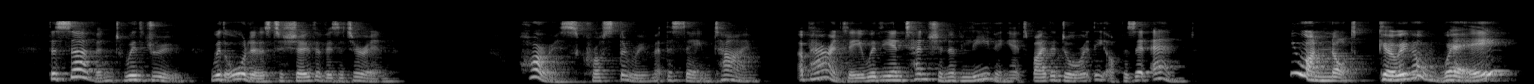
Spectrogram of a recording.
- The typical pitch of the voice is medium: Yes, medium, 180 Hz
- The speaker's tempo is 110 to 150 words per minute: Yes, average, 145 wpm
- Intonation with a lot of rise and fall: Yes, wide, 6.2 semitones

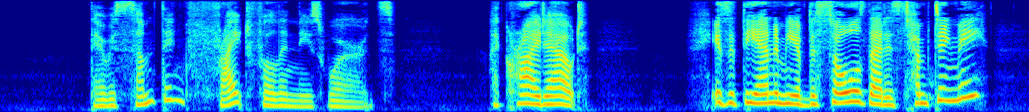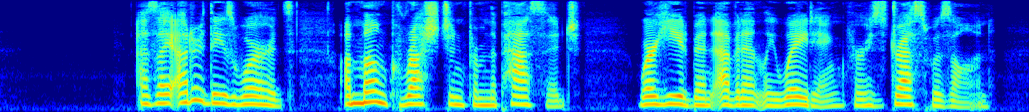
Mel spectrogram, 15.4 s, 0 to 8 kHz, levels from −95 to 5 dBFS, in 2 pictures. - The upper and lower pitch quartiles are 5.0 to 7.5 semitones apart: Yes, wide, 5.5 semitones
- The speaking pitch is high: Yes, high, 210 Hz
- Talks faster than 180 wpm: No, average, 165 wpm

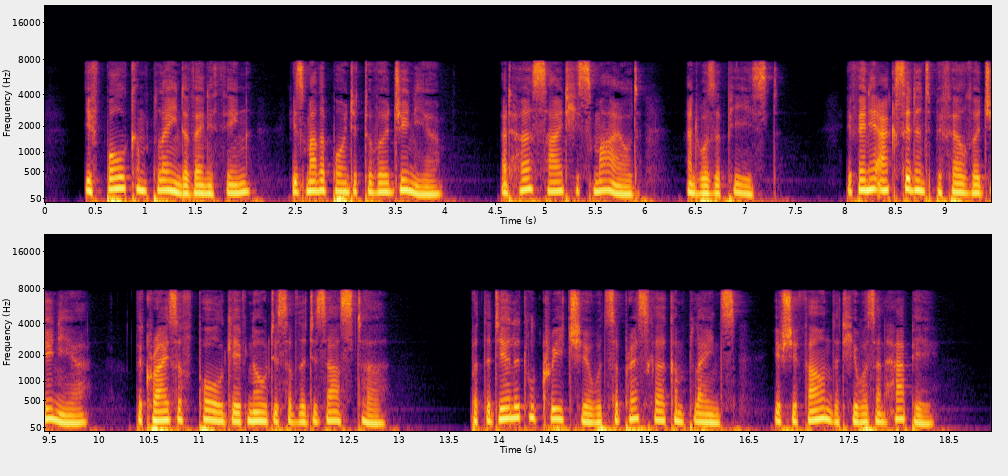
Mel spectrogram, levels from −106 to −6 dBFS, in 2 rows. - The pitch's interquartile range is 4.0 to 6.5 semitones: Yes, average, 4.4 semitones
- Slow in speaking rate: No, average, 150 wpm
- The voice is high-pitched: No, medium, 145 Hz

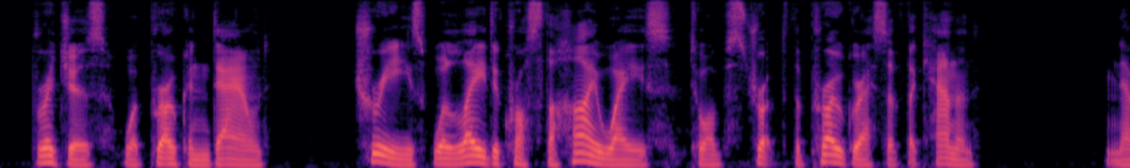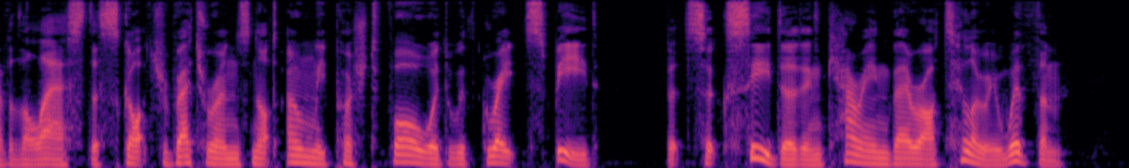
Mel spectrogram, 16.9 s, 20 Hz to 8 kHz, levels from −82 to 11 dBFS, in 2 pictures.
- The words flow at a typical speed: No, slow, 125 wpm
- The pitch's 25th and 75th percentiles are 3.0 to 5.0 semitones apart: Yes, average, 4.0 semitones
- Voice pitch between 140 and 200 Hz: No, low, 100 Hz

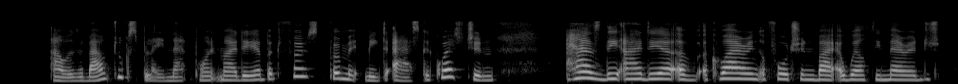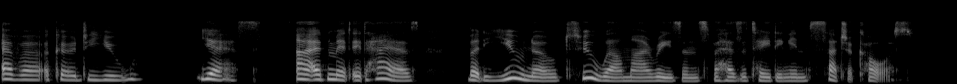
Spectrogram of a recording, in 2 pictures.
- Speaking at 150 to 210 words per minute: Yes, average, 155 wpm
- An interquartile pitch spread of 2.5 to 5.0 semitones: No, wide, 5.5 semitones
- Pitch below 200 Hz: No, high, 215 Hz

